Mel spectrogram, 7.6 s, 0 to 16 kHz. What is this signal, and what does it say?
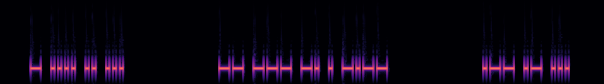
Morse code, heard as a keyed tone, about 28 wpm, 700 Hz. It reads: THIS MONEY WAS
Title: 4x Word-Spacing - Sentences from Top 400 Words - 28wpm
